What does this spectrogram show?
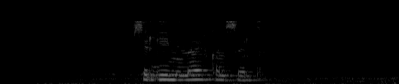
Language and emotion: Russian, neutral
